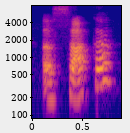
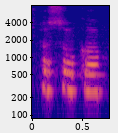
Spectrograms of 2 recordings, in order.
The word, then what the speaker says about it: Ahsoka: And so please meet Asaka. Is that right, Jaden? Ahsoka. Oh, Ahsoka. Ahsoka. I don't know why I can't pronounce that name.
